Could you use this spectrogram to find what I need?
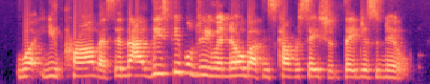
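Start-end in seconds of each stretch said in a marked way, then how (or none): none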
